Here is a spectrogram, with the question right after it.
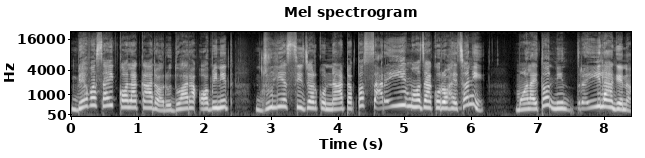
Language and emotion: Nepali, happy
